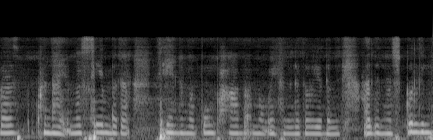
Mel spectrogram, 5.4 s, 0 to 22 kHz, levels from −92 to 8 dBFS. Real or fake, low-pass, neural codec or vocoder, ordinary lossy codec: fake; 7.2 kHz; codec, 32 kHz, 1.9 kbps, SNAC; none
